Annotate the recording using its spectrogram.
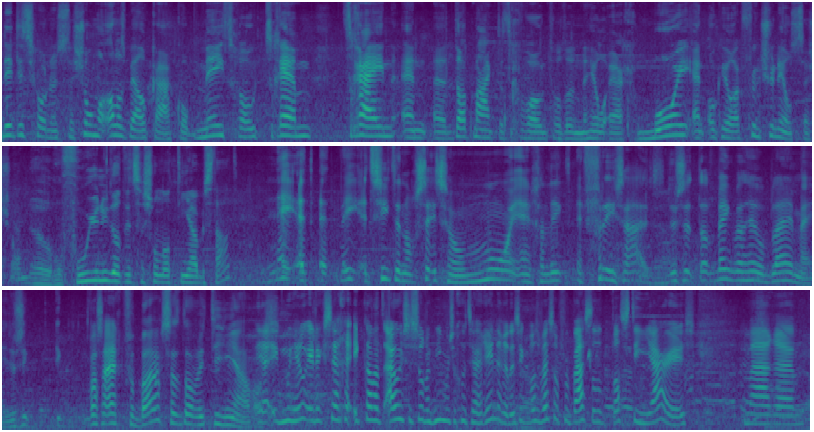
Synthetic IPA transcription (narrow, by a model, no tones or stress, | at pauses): dɪtɪsxəʋoːnənstaʃɔnʋaʔɑlˠəsbɛjɛlˠkaːrkɔmtmeːtrowtrɛm | trɛjnʔɛnədɔtmaːk̚tətxəʋoːntʰɔtənɦɪəlˠɛrxmoːjʔɛnʔowkɦɪːəɛɹxføkʃjoneːlˠstaʃɔ̰nɦufulˠjənydɔt̚dɪtstaʃɔnɔlˠtinjaːɹbəstaːt | nejətəʋeːəətsitərnɔxsteːtsoːmoːjɛnxəlɪk̚tɛnfrɪsœɥtdøsdɔt̚bɛnɪkʋɛlˠɦɪəlˠblɛjmejdøsɪk | ɪk | ʋɑsɛjɣŋləkfərbaːstdɔtətɔlˠʋɪtinja̰ːɹʋɔaɪk̚mutɦɪːlˠɪːɹləksɛɣəʔɪkːɑnətawəstaʃjɔnoknitmɪːzoxutɦɛrɪnərəndøsɪkʋɑsbɛstʋɛlˠfəɹbaːstdɔtətfɑstinjaːɹɪs | maːrə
